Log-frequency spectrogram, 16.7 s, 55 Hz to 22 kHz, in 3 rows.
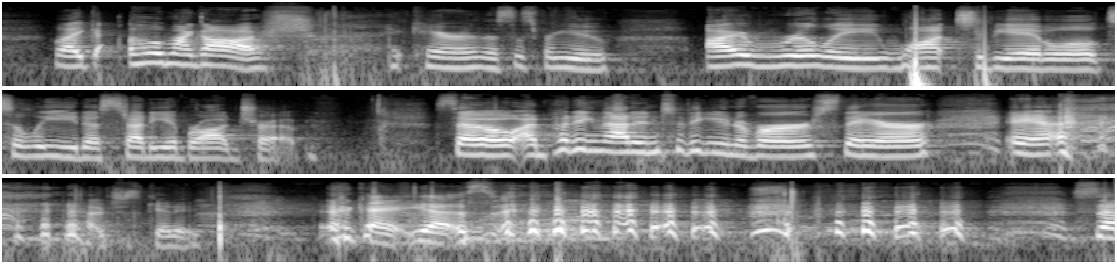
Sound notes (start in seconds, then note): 11.2 laughs; 13.0 laughs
